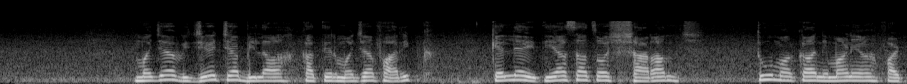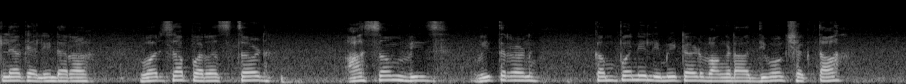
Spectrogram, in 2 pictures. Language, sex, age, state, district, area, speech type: Goan Konkani, male, 45-60, Goa, Salcete, rural, read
